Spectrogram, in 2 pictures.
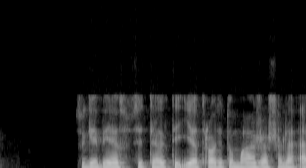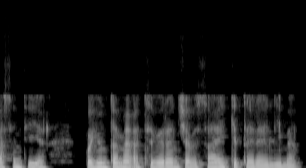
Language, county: Lithuanian, Kaunas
